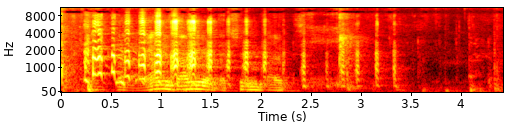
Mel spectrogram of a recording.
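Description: People laughing, dying away after about two and a half seconds, with a few light clicks and then a brief hush.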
